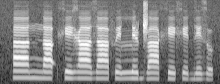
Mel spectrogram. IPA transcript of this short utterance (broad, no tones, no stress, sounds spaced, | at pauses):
aː nː aː ʔ x e ɣ aː z aː f e lː e ɖ͡ʐ aː x e x e d e z ʊ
